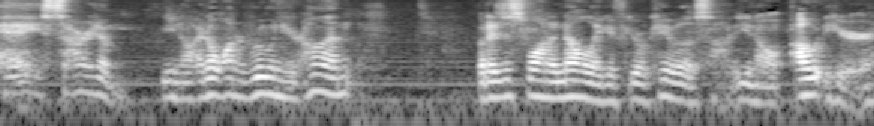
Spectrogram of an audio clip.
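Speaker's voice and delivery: soft, hushed half-whisper. Retelling approaching a man he had startled: half-whispering. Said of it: "and I whispered".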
